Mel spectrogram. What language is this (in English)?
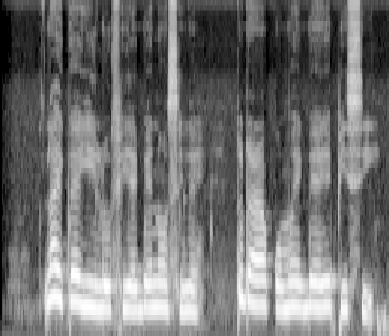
Yoruba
